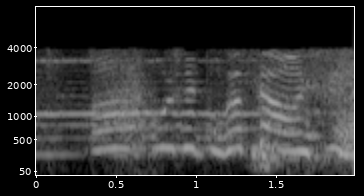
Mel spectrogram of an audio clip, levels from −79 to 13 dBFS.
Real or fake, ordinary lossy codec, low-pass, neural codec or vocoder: fake; AAC, 16 kbps; 7.2 kHz; codec, 16 kHz in and 24 kHz out, 1 kbps, XY-Tokenizer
